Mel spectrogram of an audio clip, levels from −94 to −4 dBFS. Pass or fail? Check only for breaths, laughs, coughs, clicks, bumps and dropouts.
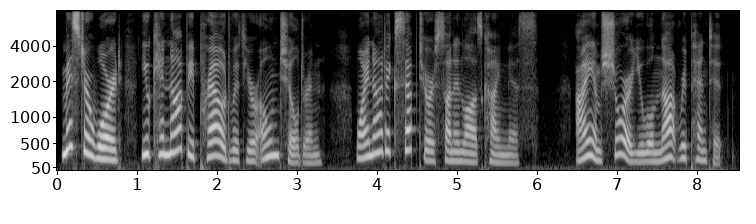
pass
